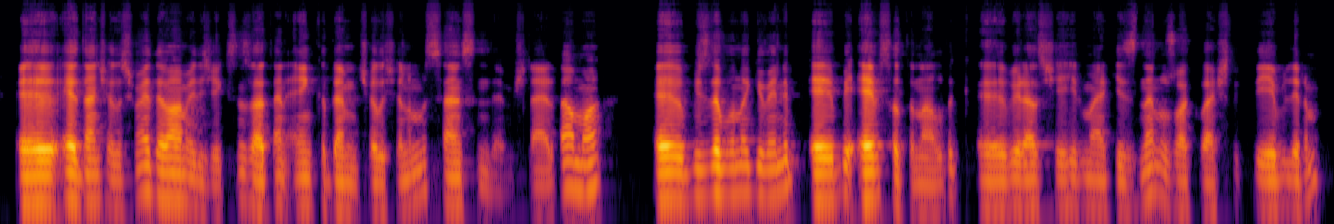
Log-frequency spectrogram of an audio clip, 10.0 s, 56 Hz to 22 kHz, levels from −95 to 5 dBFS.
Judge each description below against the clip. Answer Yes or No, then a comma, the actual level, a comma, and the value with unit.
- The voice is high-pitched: No, low, 100 Hz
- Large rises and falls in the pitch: No, average, 4.0 semitones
